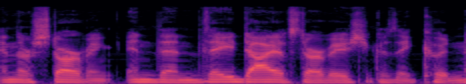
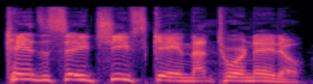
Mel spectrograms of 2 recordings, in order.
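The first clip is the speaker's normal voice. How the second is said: higher, louder mock-angry police captain; hammed-up boss telling his cop to let it go; 10 semitones higher, 8 dB louder than usual. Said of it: "I'm the captain".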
